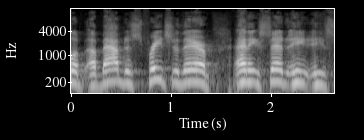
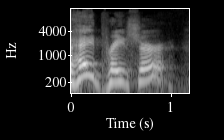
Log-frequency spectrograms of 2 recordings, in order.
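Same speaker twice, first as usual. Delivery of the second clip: heavily sarcastic, dripping-with-sarcasm delivery. Retelling how a girl on the street greeted a preacher, mock-sarcastic greeting. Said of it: "real sarcastic like".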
